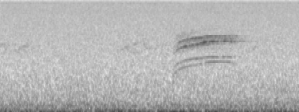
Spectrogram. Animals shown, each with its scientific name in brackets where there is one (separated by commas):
Red-eyed Vireo (Vireo olivaceus), Hermit Thrush (Catharus guttatus)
